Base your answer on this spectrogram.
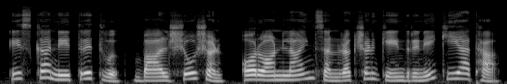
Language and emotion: Hindi, neutral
